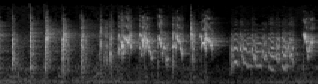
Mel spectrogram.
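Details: Pet budgie flirting with a run of rhythmic scratchy chirps that speed up, then a smoother buzzy warble and one final sharp squeak.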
